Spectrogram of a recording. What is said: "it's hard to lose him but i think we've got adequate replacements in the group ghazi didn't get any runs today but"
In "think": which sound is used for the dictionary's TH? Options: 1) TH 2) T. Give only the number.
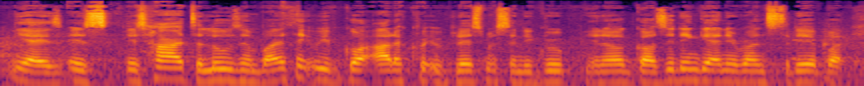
1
